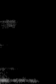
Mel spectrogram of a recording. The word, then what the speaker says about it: sigma: Nah, apabila resultan gaya besar, nah resultan ini loh, simbolnya sigma, ini bacanya sigma.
